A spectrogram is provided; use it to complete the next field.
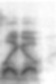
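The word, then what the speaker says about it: Lagow: got Richard Lego Lego I don't quite know how to pronounce his name um but it's la gowa think it's Lego so josh is gonna let me know yeah Lego ok it is Lego um he's bigger than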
